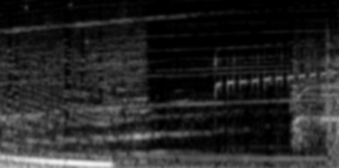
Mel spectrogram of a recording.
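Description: Synthesized sci-fi title sound effects. A deep falling sweep with a low rumble cuts off about three quarters of a second in. Quieter electronic tones then glide slowly upward over a steady low hum.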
